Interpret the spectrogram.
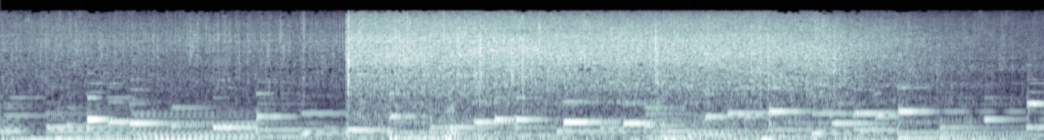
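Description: Sliced carrots and onion sizzling in oil in a frying pan. The sizzle comes in suddenly about a third of the way in and eases off toward the end, over soft background music.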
